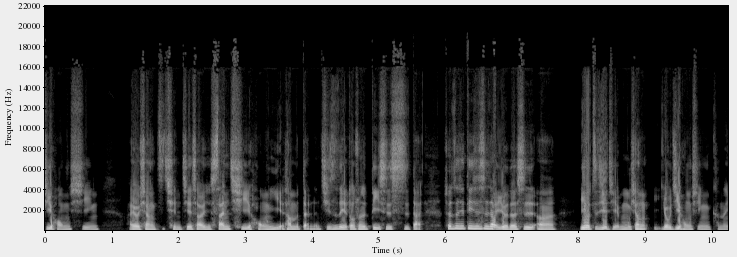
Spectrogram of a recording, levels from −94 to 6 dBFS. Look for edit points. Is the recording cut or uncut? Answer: uncut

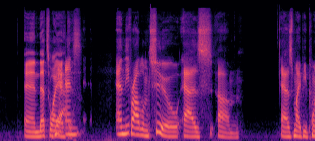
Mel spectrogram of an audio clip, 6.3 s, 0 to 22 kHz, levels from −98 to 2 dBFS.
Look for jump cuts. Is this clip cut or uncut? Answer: cut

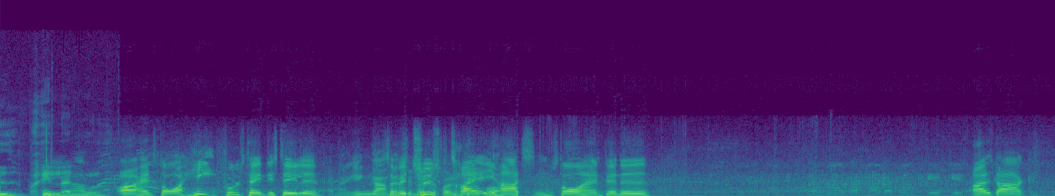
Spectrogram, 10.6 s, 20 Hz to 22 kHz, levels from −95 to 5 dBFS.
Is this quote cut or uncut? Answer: uncut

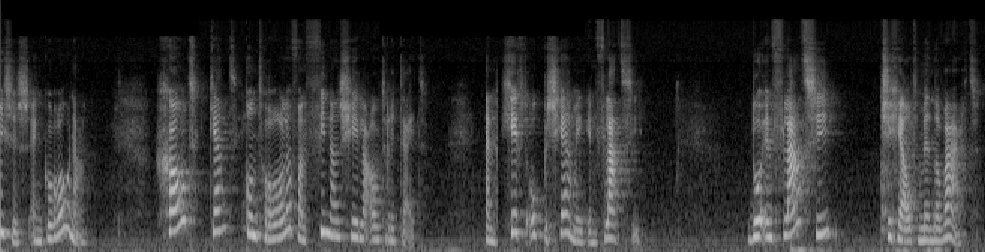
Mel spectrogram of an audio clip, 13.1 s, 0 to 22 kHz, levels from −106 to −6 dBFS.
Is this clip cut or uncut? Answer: cut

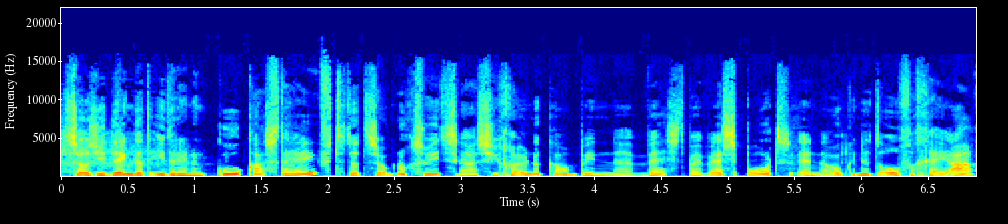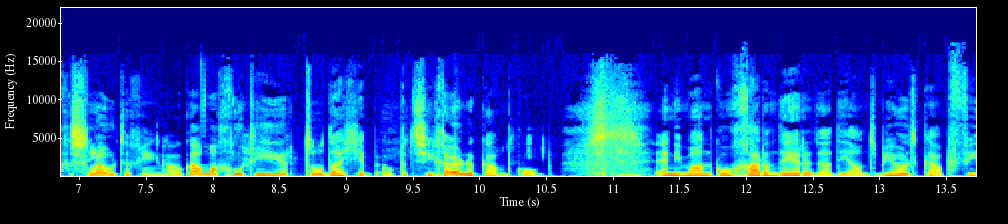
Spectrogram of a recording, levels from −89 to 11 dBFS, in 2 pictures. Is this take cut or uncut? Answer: cut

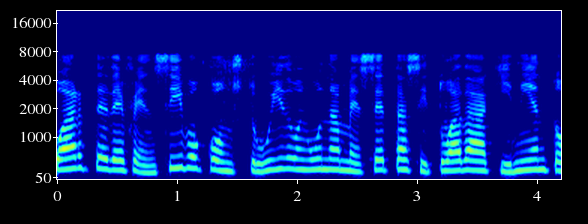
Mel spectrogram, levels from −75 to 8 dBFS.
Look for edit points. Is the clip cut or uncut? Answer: uncut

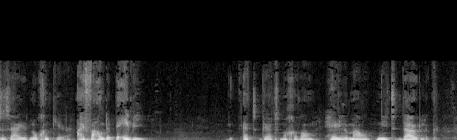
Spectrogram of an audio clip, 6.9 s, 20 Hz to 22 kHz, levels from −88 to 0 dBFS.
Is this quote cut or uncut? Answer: cut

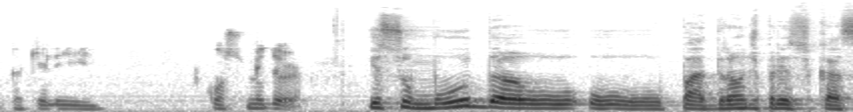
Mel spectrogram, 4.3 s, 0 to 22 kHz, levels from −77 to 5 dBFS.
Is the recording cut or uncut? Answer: uncut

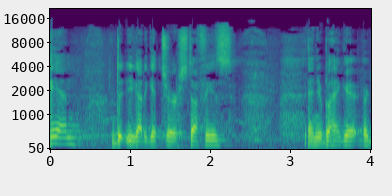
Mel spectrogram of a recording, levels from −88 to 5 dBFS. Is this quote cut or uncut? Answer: uncut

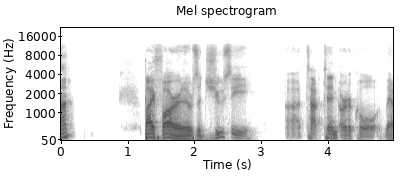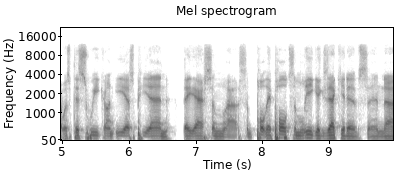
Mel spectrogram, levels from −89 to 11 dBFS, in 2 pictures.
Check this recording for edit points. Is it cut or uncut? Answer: cut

